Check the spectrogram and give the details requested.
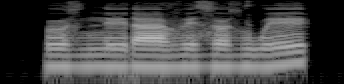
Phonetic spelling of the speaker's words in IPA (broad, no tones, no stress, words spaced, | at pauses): ɵzne ɾævezœz we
